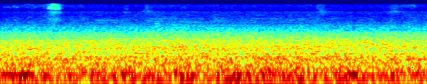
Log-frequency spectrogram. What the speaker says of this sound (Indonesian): kita tiba di stasiun Tegal, tujuan akhir kereta ini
